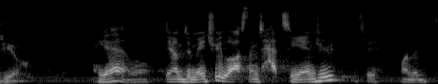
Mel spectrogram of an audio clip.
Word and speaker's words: Hatziandreou: Last name's Hatziandreou, if you wanted pronunciation.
